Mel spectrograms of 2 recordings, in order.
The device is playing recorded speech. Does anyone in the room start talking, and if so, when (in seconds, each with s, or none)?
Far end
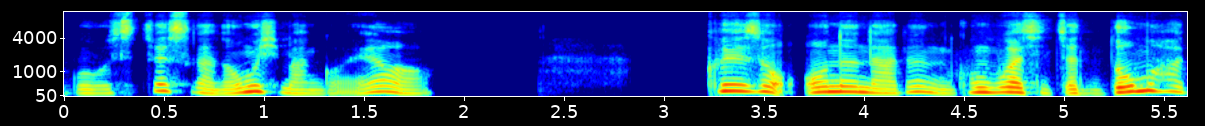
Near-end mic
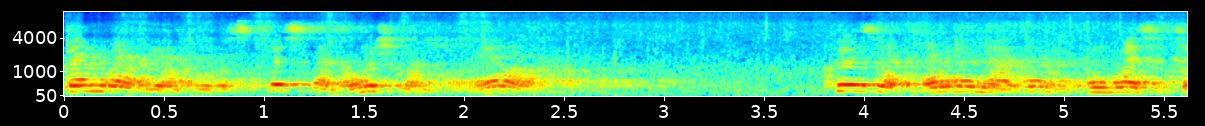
none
